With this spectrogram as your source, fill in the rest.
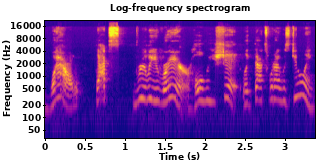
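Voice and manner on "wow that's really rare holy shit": stunned, disbelieving, loud and drawn out. Retelling own earlier reply to a scratch injury: imitating own disbelief. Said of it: "Saying my disbelief".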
